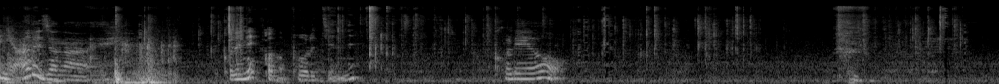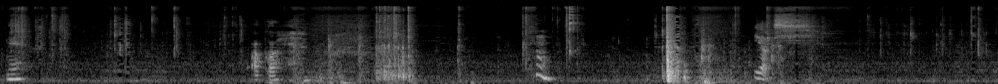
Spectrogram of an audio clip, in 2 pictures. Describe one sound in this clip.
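Small plastic items click and rustle in a young woman's hands.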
